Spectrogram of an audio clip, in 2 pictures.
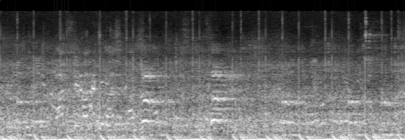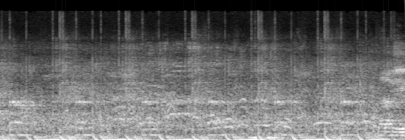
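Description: Arena music with a heavy, steady bass beat, over the murmur of crowd voices in a hall.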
